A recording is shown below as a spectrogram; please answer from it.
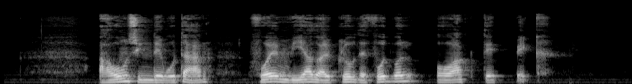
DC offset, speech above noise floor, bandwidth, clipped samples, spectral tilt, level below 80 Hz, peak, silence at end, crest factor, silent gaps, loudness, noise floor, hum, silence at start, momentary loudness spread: under 0.1%; 47 dB; 11.5 kHz; under 0.1%; -5.5 dB/octave; -46 dBFS; -2 dBFS; 0.85 s; 16 dB; none; -17 LUFS; -63 dBFS; none; 1 s; 15 LU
